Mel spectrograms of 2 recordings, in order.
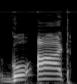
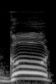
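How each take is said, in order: First: The vowel is split into o and a. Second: The vowel is one single o sound. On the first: The speaker calls it wrong. "ऐसा कुछ नहीं पढ़ते" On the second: The speaker calls it right. "ओ ए का उच्चारण ओ ही करना है आपको"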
